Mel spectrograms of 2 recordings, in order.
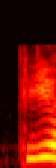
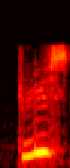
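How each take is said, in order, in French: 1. Le S final est muet. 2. Le S final est prononcé. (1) "Tout à l'heure, on disait plus rapide" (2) "au niveau de la quantité, on prononce le S"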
